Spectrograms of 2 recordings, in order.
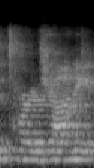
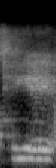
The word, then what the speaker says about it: Tarjani: And today, I want to encourage you, if you're willing, to come into Tarjani Mudra. And Tarjani, it's spelled Tarjani, Tarjani Mudra.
